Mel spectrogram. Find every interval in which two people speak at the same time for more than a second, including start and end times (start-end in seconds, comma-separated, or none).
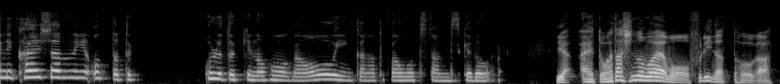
none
